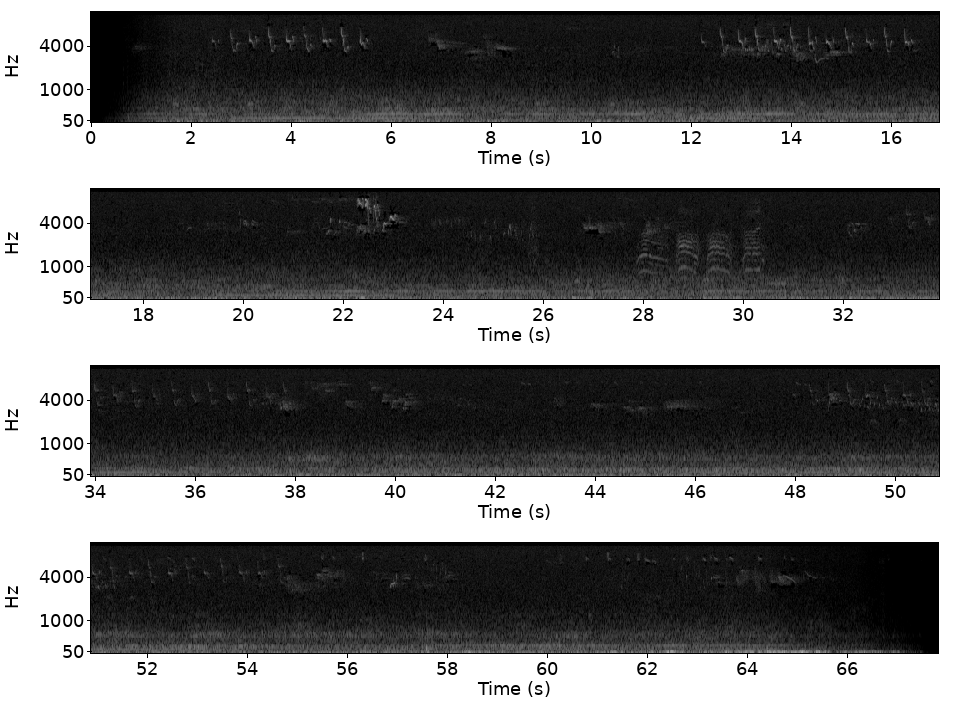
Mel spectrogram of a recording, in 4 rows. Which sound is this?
Sk310308 2 chiffchaff
A spring day in late March 2008 at Skipwith Common, Yorkshire, England. The sounds of several birds including an early chiffchaff and a crow can be heard. There are also general woodland sounds including a breeze in the trees, aeroplanes, and distant traffic.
